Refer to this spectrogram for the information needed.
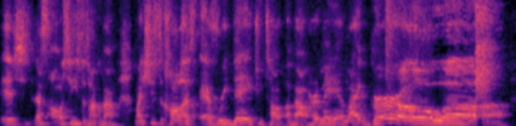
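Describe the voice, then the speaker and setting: A man's voice: high-pitched, steady tone, normal speed. A man in his twenties chatting in a group, playful and teasing, full of slang. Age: 20s. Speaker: podcast co-host. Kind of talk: casual group chat. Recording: echoey room with voices behind.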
